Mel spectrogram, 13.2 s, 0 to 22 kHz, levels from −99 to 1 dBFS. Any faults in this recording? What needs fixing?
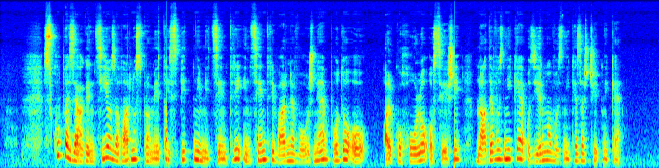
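The speech skips at 3.33 s, between "za varnost" and "izpitnimi centri in centri", and again at 9.08 s. Each skip drops roughly a third of a second, and the two sides are butted together with no gap. This is audio missing between chunks. The spacing likely comes from a recorder handing off 6-second blocks and losing audio at each changeover. To prevent it, buffer continuously or overlap consecutive blocks so nothing is discarded at the boundary.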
